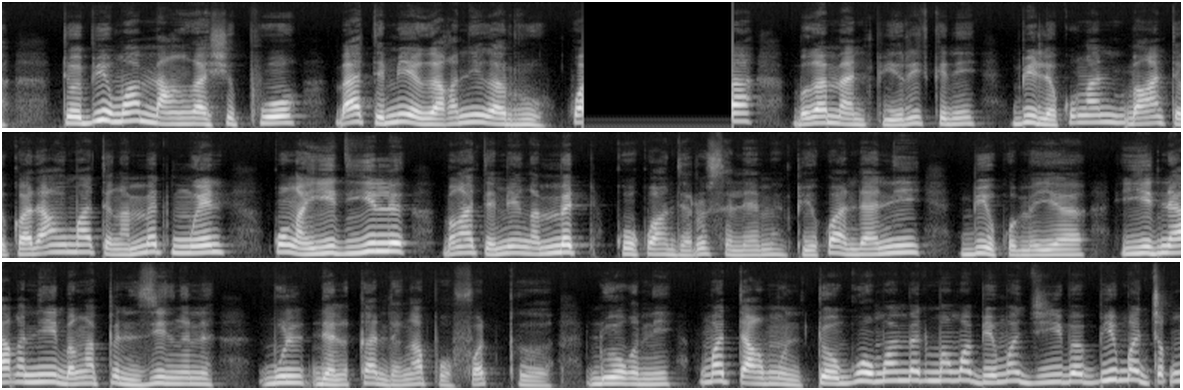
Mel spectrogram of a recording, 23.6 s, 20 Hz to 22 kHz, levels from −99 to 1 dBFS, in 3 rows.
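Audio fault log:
3.87–4.87 s, audio dropout to a faint residue: Just after "kɨni gha rù" the speech stops dead for about one second. It does not fade or pause. Only a low mains hum remains, about 50 dB below the normal speech level. The speech then returns just as abruptly. The likely cause is a brief break in the signal feed while the later stages stayed live, so the open input picked up hum.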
